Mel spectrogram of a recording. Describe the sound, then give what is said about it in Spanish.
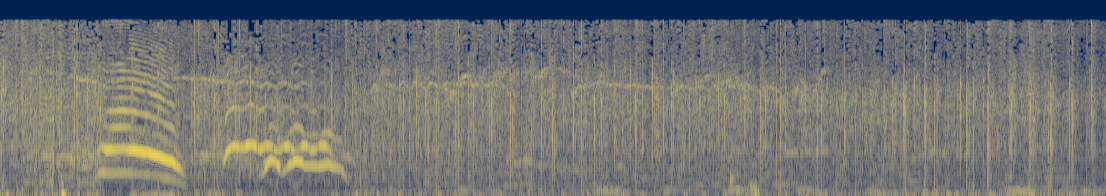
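A radio studio audience applauding and shouting. High whoops and cheering voices ring out over clapping in the first few seconds, then dense, sustained applause carries on loudly to the end. “ahora podéis hacer todo el ruido del mundo, porque queremos y quiere toda la audiencia, las cientos de miles de personas que nos están escuchando, que os escuchen, que casi casi apaguen la radio. Aplaudir y gritar.”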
